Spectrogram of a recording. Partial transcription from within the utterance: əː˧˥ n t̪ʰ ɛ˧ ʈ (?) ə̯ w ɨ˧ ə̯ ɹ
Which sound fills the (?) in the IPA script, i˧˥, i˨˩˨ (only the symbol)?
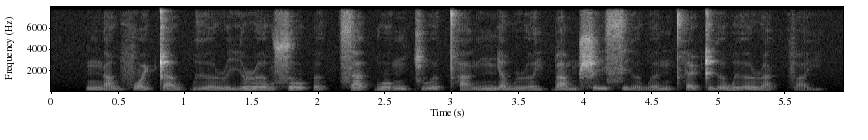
i˧˥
